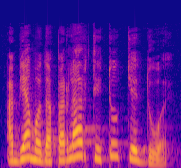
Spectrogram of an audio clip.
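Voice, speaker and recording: A woman's voice: on the high side, very animated, a little fast, darkish tone, breathy edge, voice pushed up. A woman reading aloud and voicing a resolute, loving young girl who pleads earnestly and insistently.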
